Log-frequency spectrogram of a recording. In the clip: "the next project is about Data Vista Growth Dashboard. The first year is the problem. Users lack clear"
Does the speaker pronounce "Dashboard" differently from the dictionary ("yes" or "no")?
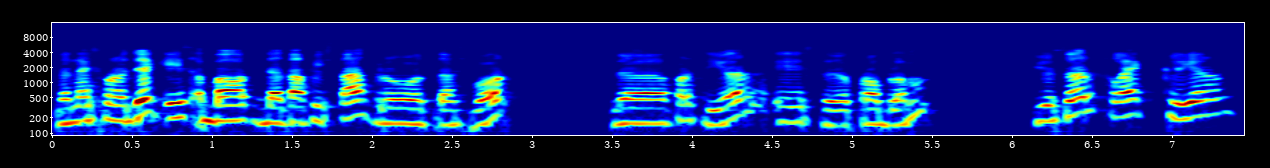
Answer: yes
